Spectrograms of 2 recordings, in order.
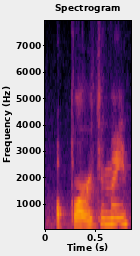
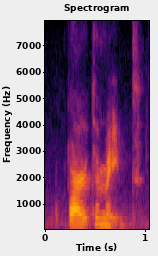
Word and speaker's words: apartment: So, Mike's new apartment is very big. What's the Mike's new what? Apartate. So, because of in in Portuguese it's right, five syllables. In English, it's apartment.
